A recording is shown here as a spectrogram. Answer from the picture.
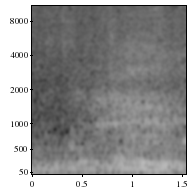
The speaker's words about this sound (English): There was a collective gasp.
